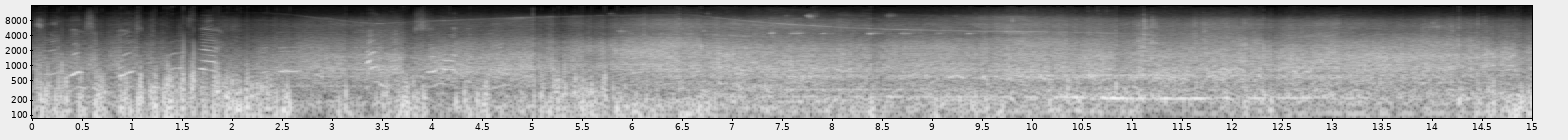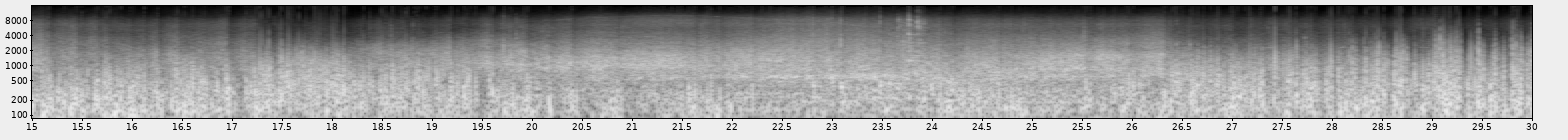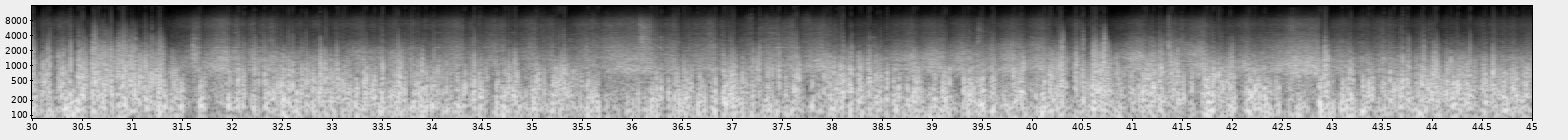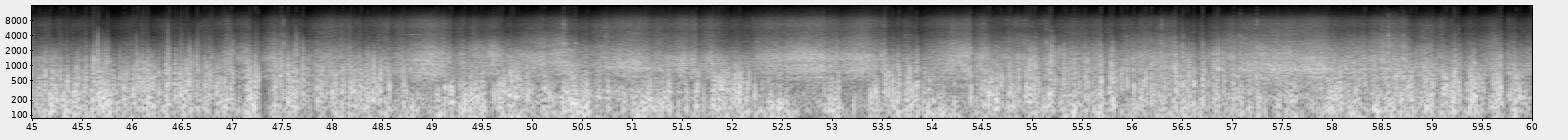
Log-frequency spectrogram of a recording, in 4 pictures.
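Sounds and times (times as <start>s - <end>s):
freight train rumble: 0.0s - 60.0s
high squeal falling in pitch: 6.9s - 10.9s.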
